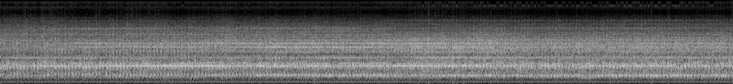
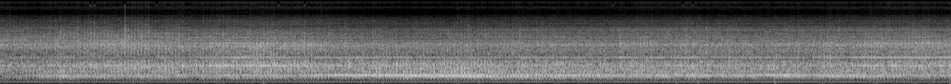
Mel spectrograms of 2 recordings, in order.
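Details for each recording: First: Jiffy Precision Mill, US-made electric steel burr grain grinder, with the burrs set very fine; steady motor whir under dense strained gritty rasp, grain not wanting to go through; setting backed off, coarser two-pass grind suggested; mill labouring on too-fine setting. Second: Jiffy Precision Mill, a simple US-made electric steel burr grain grinder, grinding grain fed slower with the setting backed off slightly; steady even grinding rasp with a light fast ratchety chatter, no labouring or slowing. Normal grinding, and the mill is only warm afterward.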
